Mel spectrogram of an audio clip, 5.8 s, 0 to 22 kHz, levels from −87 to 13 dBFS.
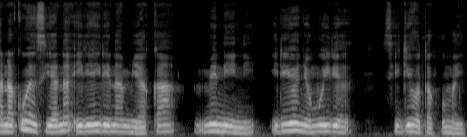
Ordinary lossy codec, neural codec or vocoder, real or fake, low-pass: none; vocoder, 44.1 kHz, 128 mel bands every 512 samples, BigVGAN v2; fake; 19.8 kHz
